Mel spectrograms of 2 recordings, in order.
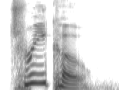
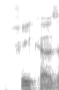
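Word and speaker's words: Treecko: Trico. – Trico, that's T-R-E-E-C-K-O. – C-K-O.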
